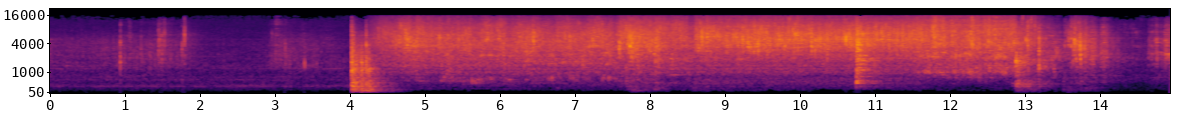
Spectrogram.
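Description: Kitchen faucet running water into a stainless steel pot as it is rinsed out, turning on suddenly about four seconds in and stopping near the end, with a few knocks of the pot under the stream. Before the water starts there are only a few faint clicks.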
